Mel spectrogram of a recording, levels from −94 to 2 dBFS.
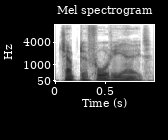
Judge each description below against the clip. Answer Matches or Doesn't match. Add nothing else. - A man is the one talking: Matches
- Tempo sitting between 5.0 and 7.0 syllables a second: Matches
